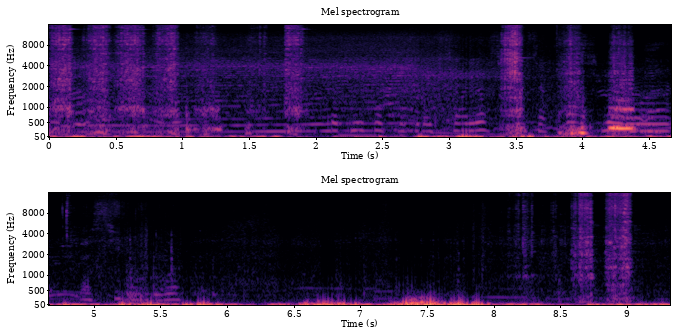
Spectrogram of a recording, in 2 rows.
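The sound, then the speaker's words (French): Rhythmic rasping strokes of a saw cutting through wood while felling a tree at a collective farm in Ardèche, France, fairly loud and steady, with indistinct voices murmuring beneath the sawing; the woodcutting is done by a women-only group of 16. “Ça, c'était il y a quelques jours, une coupe de bois en non-mixité dans une ferme collective ardéchoise.”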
